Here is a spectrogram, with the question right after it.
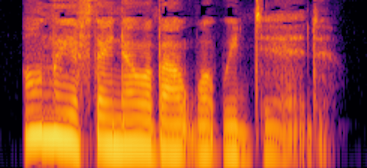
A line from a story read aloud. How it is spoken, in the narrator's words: Therian breathed from the end of their party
